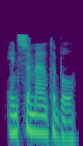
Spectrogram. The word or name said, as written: insurmountable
